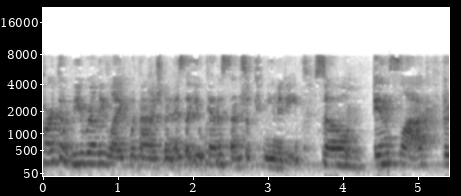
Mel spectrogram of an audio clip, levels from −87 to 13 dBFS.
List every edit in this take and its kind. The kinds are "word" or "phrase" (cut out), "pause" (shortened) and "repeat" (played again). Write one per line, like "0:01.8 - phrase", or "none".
0:01.3 - word
0:02.2 - word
